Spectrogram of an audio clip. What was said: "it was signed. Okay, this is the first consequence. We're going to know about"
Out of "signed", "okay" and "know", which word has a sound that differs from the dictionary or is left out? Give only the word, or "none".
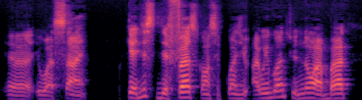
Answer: signed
